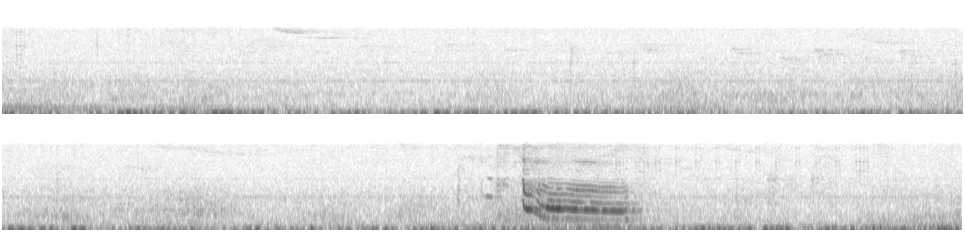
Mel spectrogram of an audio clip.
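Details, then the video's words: Chow Chow pup, a female, squeals with delight as she plays with a stuffed bear. Near the end comes a single bright, tonal squeal that slides downward, set against a constant low rumble and quiet room noise. "Chow Chow Puppy Squeals with joy playing with stuffed bear"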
